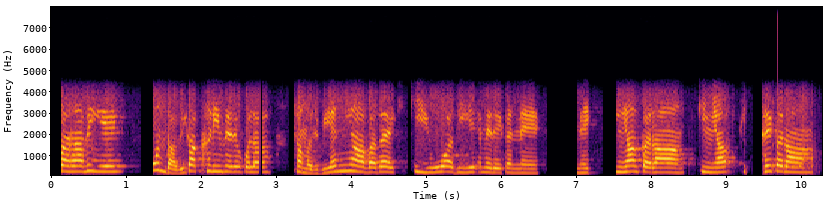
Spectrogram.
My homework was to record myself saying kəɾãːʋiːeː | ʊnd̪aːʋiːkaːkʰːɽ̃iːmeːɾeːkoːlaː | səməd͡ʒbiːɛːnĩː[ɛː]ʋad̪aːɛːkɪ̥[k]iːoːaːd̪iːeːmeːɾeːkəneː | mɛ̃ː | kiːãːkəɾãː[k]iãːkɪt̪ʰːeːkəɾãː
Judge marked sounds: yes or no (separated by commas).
no, yes, yes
